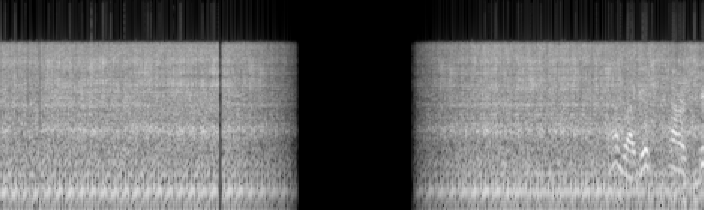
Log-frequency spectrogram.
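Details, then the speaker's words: Hemi after aftermarket cam and Flex-a-lite fan install, power steering fluid drained: rough idle with a faint whine over it; power steering pump whining from low fluid and air. "I drained the power steering it's just whining isn't it"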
